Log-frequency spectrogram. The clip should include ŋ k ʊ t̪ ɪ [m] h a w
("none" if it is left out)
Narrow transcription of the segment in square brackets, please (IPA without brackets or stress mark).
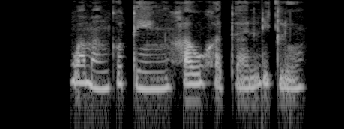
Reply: ŋ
